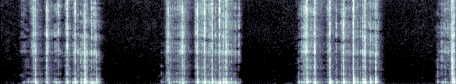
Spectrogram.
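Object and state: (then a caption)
Dried konjac sponge scraped. A hand-held, hand-sized, shell-shaped, hard and porous dried konjac sponge is scraped and scratched with a small wooden spoon. Four bursts of dry, crackly, rasping scratches, each about one to two seconds long, are separated by silent pauses; the last burst is cut off at the end.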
